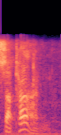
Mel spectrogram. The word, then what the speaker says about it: Satan: Because in Hebrew, it is spelt exactly the way you see it here and pronounced almost the way that an Englishman would pronounce it today. It's Satan, and that is a adversary.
